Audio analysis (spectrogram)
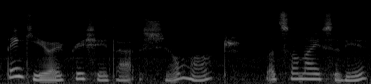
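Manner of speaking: normal talking voice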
